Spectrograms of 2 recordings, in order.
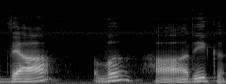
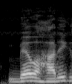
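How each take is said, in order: First: व्यावहारिक slowly, in parts व्या, व, हा, रिक; correct form, syllabified. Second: Said in the usual way. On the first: Shown as a demonstration. Teacher showing how it is written, syllable by syllable. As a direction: stretch a long व्या, then pause between syllables. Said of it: "कैसे?". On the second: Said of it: "नहीं होता".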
